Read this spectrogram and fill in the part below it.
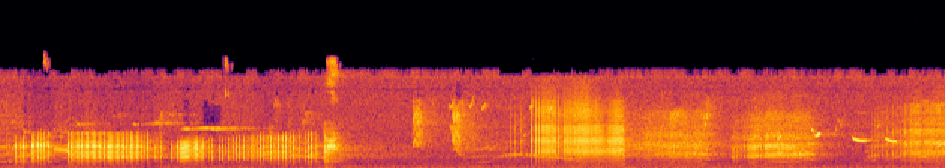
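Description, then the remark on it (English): Gang-gang cockatoos and larger yellow-tailed black cockatoos call at the same time: a loud, harsh, creaking burst for about two seconds, then a series of softer, raspy creaks like a door creaking open, with no one talking. “And both of these birds are calling at the same time.”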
